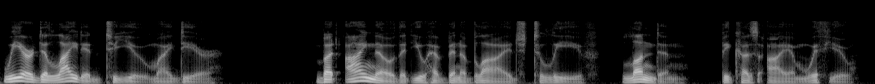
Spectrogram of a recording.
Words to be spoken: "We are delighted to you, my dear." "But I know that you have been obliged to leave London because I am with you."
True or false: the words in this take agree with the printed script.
true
